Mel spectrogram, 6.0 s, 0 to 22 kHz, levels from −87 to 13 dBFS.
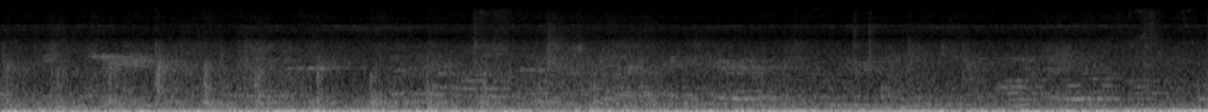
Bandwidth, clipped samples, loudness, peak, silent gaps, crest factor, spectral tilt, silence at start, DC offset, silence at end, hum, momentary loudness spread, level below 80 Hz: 8.8 kHz; under 0.1%; -36 LUFS; -16 dBFS; none; 12 dB; -7 dB/octave; 0 s; under 0.1%; 0 s; none; 3 LU; -30 dBFS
